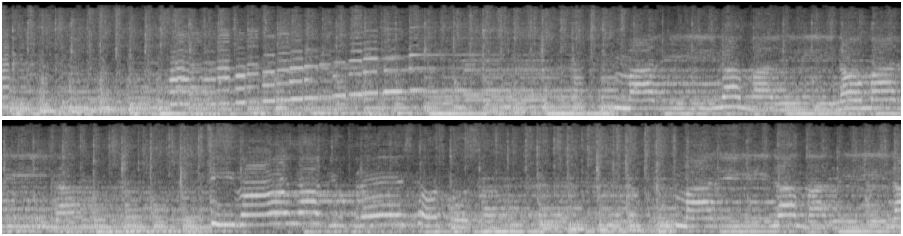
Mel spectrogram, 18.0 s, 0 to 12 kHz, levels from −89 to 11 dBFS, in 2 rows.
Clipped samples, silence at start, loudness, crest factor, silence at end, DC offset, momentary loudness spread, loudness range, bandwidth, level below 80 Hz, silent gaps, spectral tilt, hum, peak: under 0.1%; 0 s; -13 LUFS; 10 dB; 0 s; under 0.1%; 3 LU; 1 LU; 10.5 kHz; -34 dBFS; none; -6 dB/octave; none; -2 dBFS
